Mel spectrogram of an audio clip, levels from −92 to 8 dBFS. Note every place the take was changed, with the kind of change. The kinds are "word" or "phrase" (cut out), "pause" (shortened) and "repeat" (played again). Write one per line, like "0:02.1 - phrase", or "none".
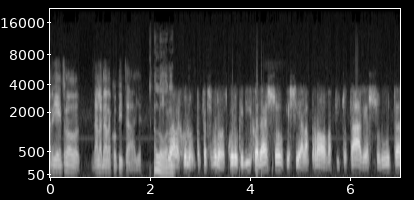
0:01.0 - word
0:02.9 - word
0:03.5 - word
0:04.7 - word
